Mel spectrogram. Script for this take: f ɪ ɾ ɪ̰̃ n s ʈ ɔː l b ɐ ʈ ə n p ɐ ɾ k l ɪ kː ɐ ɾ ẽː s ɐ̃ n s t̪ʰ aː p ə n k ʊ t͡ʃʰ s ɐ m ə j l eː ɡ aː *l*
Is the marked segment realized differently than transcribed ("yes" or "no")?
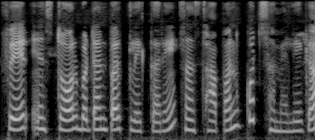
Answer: yes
